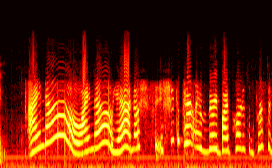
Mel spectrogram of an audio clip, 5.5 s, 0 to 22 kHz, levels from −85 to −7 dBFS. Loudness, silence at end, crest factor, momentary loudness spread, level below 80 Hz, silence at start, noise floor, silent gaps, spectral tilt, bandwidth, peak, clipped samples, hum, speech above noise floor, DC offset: -18 LUFS; 0 s; 18 dB; 10 LU; -50 dBFS; 0 s; -42 dBFS; none; -4.5 dB/octave; 10.5 kHz; -2 dBFS; under 0.1%; none; 23 dB; under 0.1%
